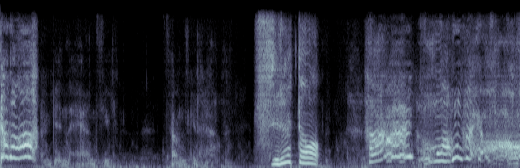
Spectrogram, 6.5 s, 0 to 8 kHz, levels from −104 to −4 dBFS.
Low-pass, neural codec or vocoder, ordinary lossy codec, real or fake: 7.2 kHz; codec, 16 kHz, 4.8 kbps, FACodec; none; fake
